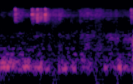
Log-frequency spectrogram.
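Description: A few faint computer mouse clicks in quick succession in the first half, over near silence.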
